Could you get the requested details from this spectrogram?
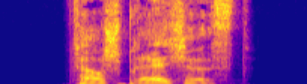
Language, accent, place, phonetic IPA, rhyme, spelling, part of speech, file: German, Germany, Berlin, [fɛɐ̯ˈʃpʁɛːçəst], -ɛːçəst, versprächest, verb, De-versprächest.ogg
- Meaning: second-person singular subjunctive II of versprechen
